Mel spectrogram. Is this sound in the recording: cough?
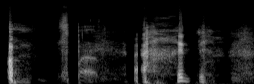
yes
